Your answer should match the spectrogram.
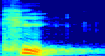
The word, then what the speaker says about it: Ki: So in Japan, the Qi is actually Ki. And so Qigong is a Kiko.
